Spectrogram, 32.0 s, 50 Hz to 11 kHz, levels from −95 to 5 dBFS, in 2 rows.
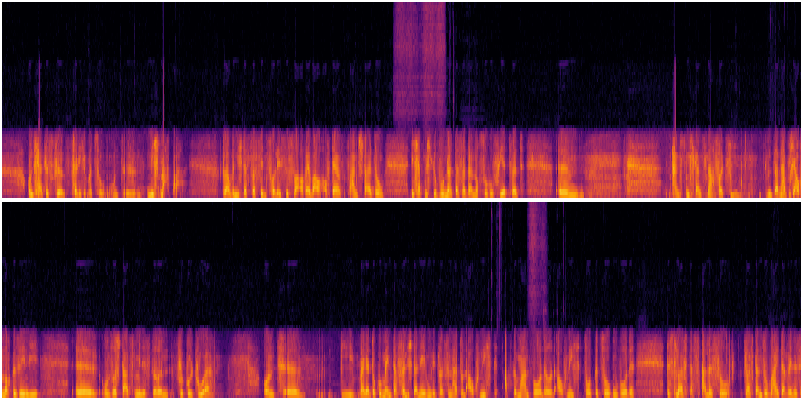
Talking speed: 165 wpm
